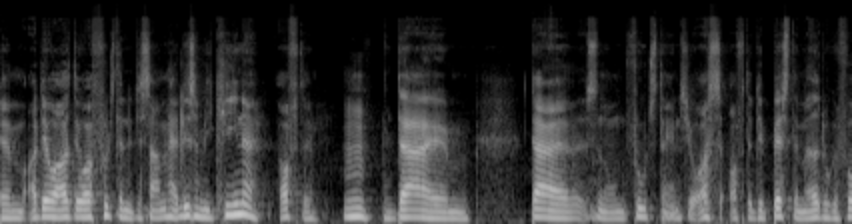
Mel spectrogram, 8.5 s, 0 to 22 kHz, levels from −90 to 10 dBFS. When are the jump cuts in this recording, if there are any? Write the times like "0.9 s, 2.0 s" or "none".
none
